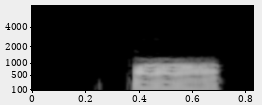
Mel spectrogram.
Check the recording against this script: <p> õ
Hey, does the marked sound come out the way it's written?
yes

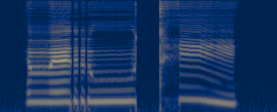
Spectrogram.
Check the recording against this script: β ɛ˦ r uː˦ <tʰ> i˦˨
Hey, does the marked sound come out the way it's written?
yes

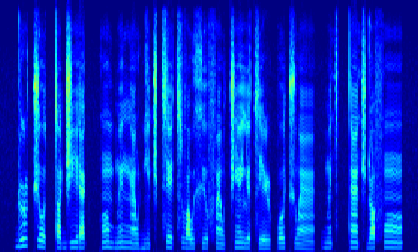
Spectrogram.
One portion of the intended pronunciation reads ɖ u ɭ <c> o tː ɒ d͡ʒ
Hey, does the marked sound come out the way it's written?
no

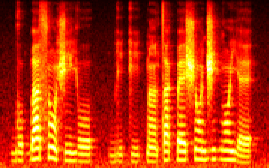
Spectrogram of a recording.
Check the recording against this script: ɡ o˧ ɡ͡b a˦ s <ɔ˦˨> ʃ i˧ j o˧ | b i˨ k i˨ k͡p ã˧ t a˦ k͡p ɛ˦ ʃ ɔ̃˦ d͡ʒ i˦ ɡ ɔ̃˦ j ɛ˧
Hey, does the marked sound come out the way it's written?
no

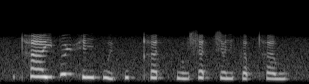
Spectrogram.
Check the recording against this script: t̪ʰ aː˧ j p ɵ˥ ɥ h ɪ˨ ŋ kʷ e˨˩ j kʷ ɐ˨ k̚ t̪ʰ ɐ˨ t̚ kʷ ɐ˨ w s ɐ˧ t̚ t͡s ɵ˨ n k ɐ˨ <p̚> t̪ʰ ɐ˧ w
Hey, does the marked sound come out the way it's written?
yes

